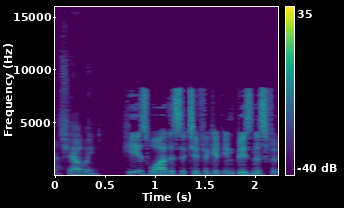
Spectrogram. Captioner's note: voiceover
